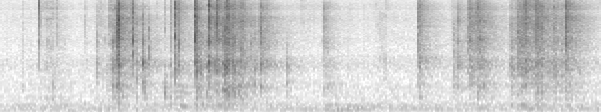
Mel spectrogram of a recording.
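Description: Aluminium foil crinkling and clattering as a foil-covered dish is handled and put into the oven, in two spells of dense clicks: about a second in, and again after four seconds.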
